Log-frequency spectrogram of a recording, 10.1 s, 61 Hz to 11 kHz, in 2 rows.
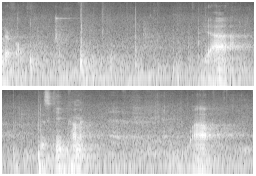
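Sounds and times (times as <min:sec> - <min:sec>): children's footsteps and shuffling: 0:00.0 - 0:10.0.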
